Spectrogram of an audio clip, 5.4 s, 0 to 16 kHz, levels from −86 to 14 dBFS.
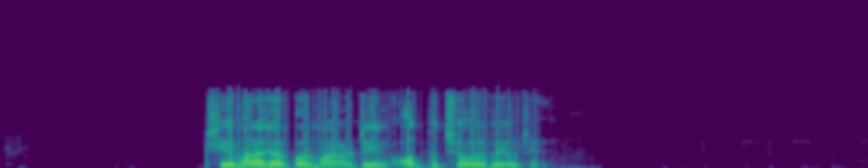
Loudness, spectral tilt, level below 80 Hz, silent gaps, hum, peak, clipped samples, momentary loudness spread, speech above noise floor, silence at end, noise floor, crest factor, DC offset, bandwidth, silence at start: -17 LUFS; -5.5 dB/octave; -46 dBFS; none; none; -2 dBFS; under 0.1%; 13 LU; 71 dB; 2.05 s; -87 dBFS; 20 dB; under 0.1%; 7.8 kHz; 1.3 s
